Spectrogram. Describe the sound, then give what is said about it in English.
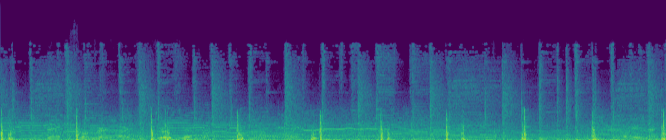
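Basketball dribbled: many steady, punchy bounces in a regular rhythm, with people talking over them. “Now watch me dribble him.”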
